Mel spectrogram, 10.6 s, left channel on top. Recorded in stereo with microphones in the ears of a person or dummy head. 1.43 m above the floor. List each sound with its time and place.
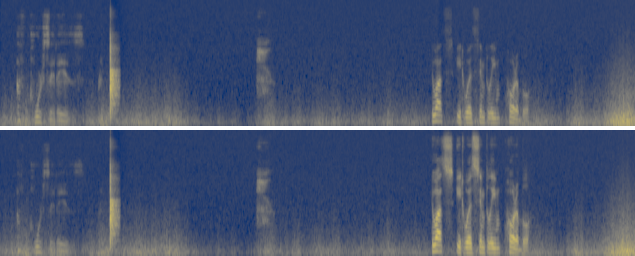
0.3 s a man speaking: 50° left (ahead or behind)
1.8 s a clap: centre (ahead or behind)
4.3 s whispering: 5° right (ahead or behind)
7.2 s a man speaking: 85° right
